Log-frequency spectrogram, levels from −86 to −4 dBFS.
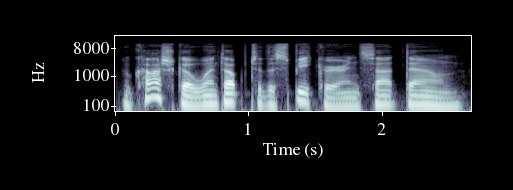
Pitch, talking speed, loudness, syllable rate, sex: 115 Hz, 200 wpm, -18 LUFS, 4.7 syllables/s, male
